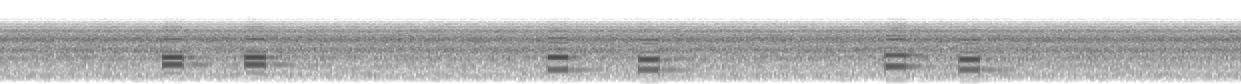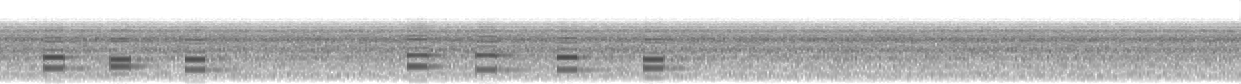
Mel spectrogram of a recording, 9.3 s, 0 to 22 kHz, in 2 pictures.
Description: DTMF, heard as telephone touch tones, dialled by hand, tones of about 80 ms, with room echo. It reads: 00 21 91 571 9324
